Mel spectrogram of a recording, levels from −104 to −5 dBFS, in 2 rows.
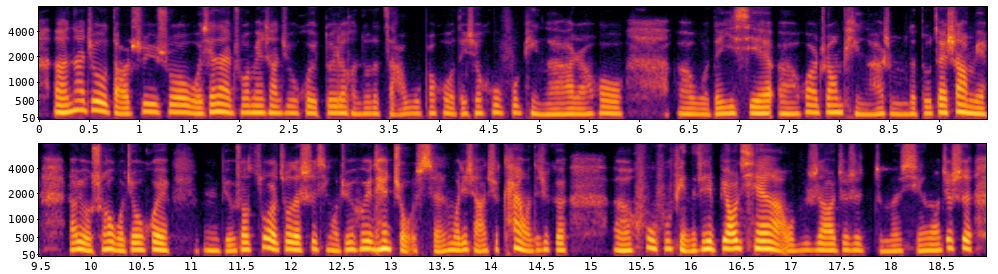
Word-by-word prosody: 呃， 190 -1 +4
那 250 +2 0
就 235 -2 +3
导 175 -5 -1
致 210 +7 -2
于 205 - 0
说 195 0 0
我 155 -2 -1
现 205 +6 0
在 205 -2 +3
桌 185 +2 -5
面 185 0 0
上 180 -1 -2
就 175 0 -6
会 165 -1 -3
堆 175 0 -4
了 175 0 0
很 160 -3 -7
多 155 +1 -7
的 155 - -4
杂 140 -1 -9
物， 160 0 -8
包 170 +2 -7
括 170 +1 -6
我 150 - -6
的 150 - -9
一 155 - -5
些 175 - -3
护 185 +2 -6
肤 185 +2 -7
品 165 -6 -6
啊， 145 +1 -3
然 145 +1 -4
后， 160 -2 -3 0.5
呃， 150 -2 -4
我 140 -1 -6
的 150 +3 -3
一 165 +2 0
些， 165 0 +1
呃， 155 -1 -3
化 190 +4 -2
妆 190 +1 0
品 155 -7 -5
啊 145 +3 -4
什 150 - -8
么 140 -1 -6
的 145 - -4
都 165 +2 -5
在 190 +3 +3
上 195 +1 +4
面。 155 -3 +1 0.3
然 185 - 0
后 - - +6
有 165 - +3
时 195 - -3
候 200 - +6
我 155 - +1
就 180 +4 +2
会， 175 -2 +4 0.3
嗯， 160 -2 -3
比 150 - -6
如 150 - -1
说 185 +1 +3
做 225 +4 +3
着 - - +7
做 195 +1 +2
着 180 - +6
事 200 +4 -1
情 175 -2 -5
我 155 - -2
就 185 +6 0
会 210 +2 +3
有 205 - +4
点 205 +3 +7
走 170 -5 -1
神， 145 +3 0
我 170 - +1
就 180 - +2
想 160 -6 -2
要 155 - -2
去 190 - -5
看 215 +5 +2
我 155 - -1
的 155 - -7
这 190 - -2
个， 175 -1 +1 0.4
呃， 165 -3 +2
护 225 +5 +1
肤 210 +1 -1
品 185 -8 +2
的 150 - -1
这 200 - +2
些 210 - +8
标 210 +2 +7
签 210 -1 +5
啊。 170 - +3
我 155 - -2
不 160 +3 -9
知 175 +1 -3
道 165 -1 +3
就 175 +2 -4
是 170 -1 -3
怎 140 - -7
么 145 +2 -4
形 150 +1 -4
容， 160 +1 0
就 225 - +2
是 215 -2 +3
170 Hz, 340 characters per minute, -22 LUFS, 155-190 Hz, 0.5 s, 些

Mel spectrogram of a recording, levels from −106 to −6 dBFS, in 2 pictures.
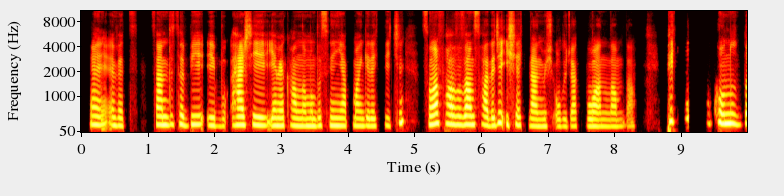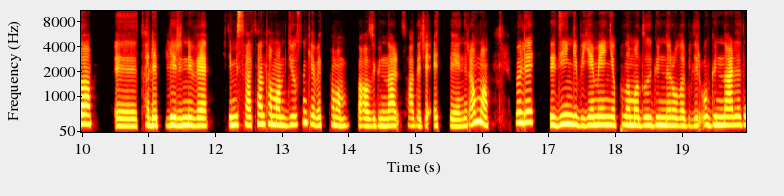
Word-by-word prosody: Eee, 235 +2 0
evet. 210 -2 -3 0.4
Sen 230 -1 +4
de 235 - -5
tabii, 235 0 -1
i 205 -3 -2
bu 195 - -11
her 225 +1 +5
şeyi 220 -1 0
yemek 210 +1 +1
anlamında 200 0 0
senin 205 +1 -2
yapman 200 0 -3
gerektiği 200 +1 -5
için 285 - -2 0.2
sana 245 +3 +5
fazladan 240 -3 +4
sadece 235 +1 +1
iş 235 -1 -4
eklenmiş 195 -4 -3
olacak 185 +1 -8
bu 190 - 0
anlamda. 185 0 -5 0.5
Peki, 320 -1 +1 0.4
bu 255 - -17
konuda, 260 -3 +5 0.3
eee, 195 0 -1
taleplerini 210 0 +1
ve, 205 0 +2 0.2
işte, 215 - -4
misal 225 0 0
sen 250 -2 +2
tamam, 225 -4 +1
diyorsun 230 +6 -1
ki 245 - -6
"Evet, 215 -2 -3
tamam, 210 -2 -3
bazı 200 -1 -2
günler 200 0 -2
sadece 200 -1 -7
et 210 0 -5
de - - -2
yenir." 185 +2 -4
ama, 270 -3 +4 0.4
böyle, 285 +1 +3 0.3
dediğin 240 +3 +4
gibi 215 -4 0
yemeğin 225 +1 +3
yapılamadığı 220 -1 0
günler 215 0 0
olabilir. 205 -1 -3
O 225 -1 -3
günlerde 225 0 +1
de 225 - -3
215 Hz, 160 wpm, -21 LUFS, 200-235 Hz, 0.5 s, her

